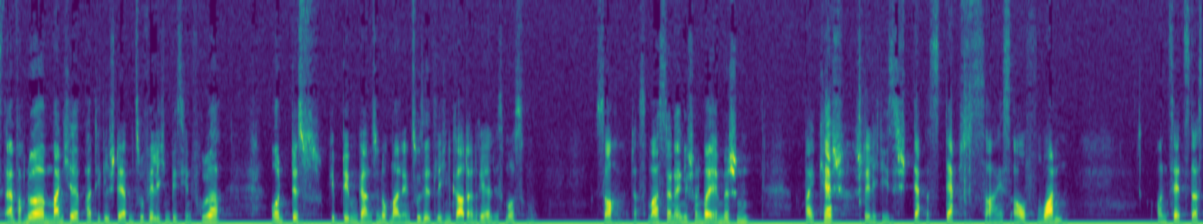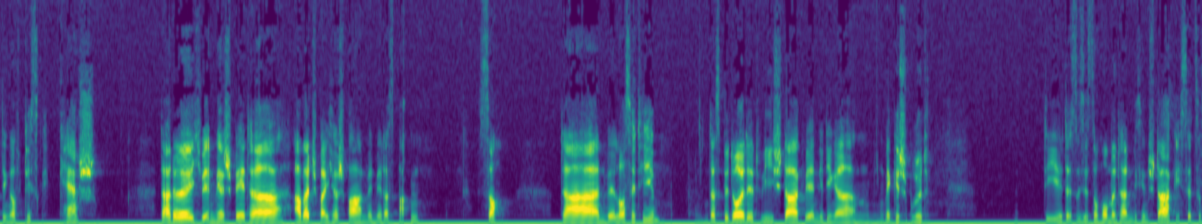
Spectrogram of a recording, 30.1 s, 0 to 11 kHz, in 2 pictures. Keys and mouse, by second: 8.5-11.7 drag, 14.6-17.3 drag, 20.8-22.5 drag, 23.2-24.6 drag, 23.9 alt+a, 26.5 alt+a.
